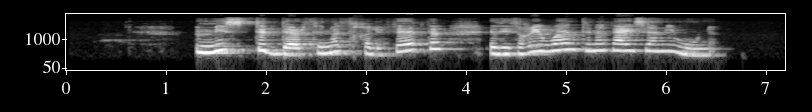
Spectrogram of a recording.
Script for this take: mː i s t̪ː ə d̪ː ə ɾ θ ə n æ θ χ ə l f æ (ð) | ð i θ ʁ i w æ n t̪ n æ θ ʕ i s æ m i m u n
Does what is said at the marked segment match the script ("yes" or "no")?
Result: no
